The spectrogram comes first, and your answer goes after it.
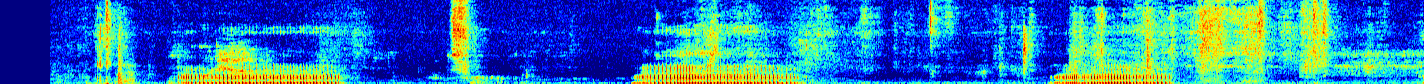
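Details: A pet dog asleep indoors, snoring: three long, rasping, low breaths each lasting over a second, spaced roughly four seconds apart, with quiet breathing between them in a small room.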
